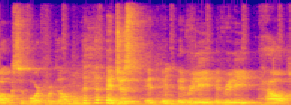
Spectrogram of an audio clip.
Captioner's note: laughing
